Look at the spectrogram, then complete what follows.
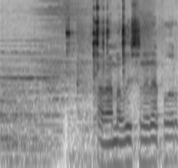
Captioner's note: metal clanking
